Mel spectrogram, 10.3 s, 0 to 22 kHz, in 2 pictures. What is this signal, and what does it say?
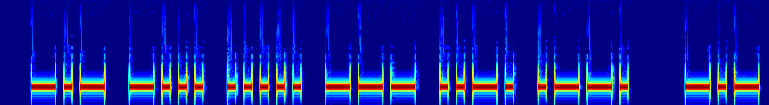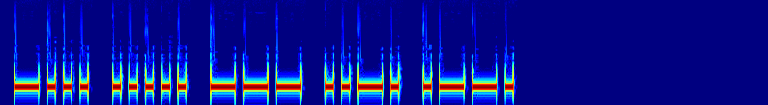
Morse code, heard as a keyed tone, about 22 wpm, 700 Hz. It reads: KB5OFP KB5OFP
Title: USA Call Signs Repeated 2x 22wpm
